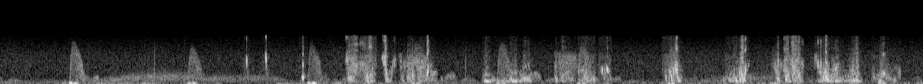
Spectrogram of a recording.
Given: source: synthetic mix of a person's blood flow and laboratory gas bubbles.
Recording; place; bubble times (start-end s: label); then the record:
Doppler ultrasound of blood flow; subclavian vein
2.42-2.50 s: bubbles
2.62-2.70 s: bubbles
2.99-3.07 s: bubbles
3.45-3.77 s: bubbles
3.79-4.38 s: bubbles
4.82-5.34 s: bubbles
5.54-6.12 s: bubbles
6.62-6.83 s: bubbles
7.25-7.50 s: bubbles
7.72-8.04 s: bubbles
8.13-8.63 s: bubbles
8.71-9.01 s: bubbles
From the record:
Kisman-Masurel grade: 233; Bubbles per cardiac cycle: several, 3 to 8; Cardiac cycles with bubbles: 50 to 99%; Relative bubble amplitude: loud (0.450 to 0.775); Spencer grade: 3 (all of the cardiac periods contain showers or single bubble signals, but not dominating or overriding the cardiac motion signals); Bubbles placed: anywhere in the cardiac cycle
